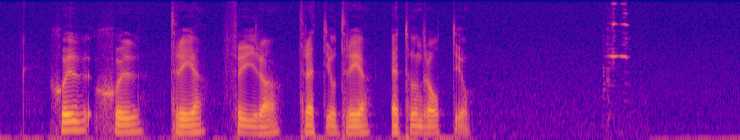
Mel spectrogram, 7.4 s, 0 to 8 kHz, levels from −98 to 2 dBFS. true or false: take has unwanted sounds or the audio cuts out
true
